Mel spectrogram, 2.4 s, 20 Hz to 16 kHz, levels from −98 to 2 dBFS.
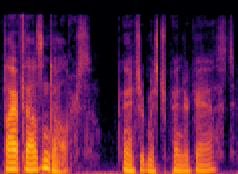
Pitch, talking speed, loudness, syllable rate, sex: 115 Hz, 150 wpm, -20 LUFS, 5.9 syllables/s, male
